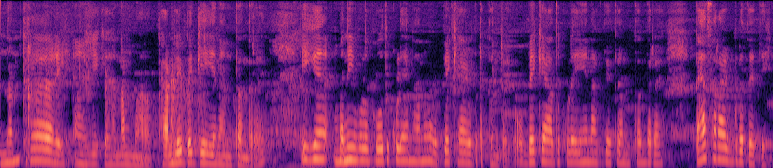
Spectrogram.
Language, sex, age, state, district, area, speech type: Kannada, female, 45-60, Karnataka, Dharwad, urban, spontaneous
